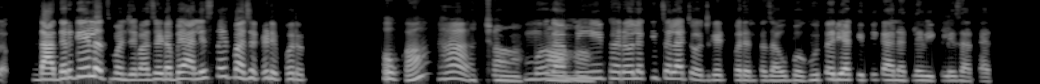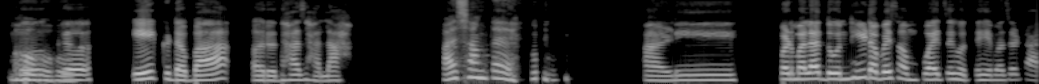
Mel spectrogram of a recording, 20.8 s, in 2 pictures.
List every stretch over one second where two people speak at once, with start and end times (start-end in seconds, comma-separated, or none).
none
